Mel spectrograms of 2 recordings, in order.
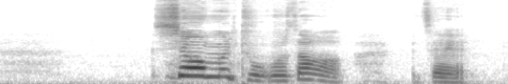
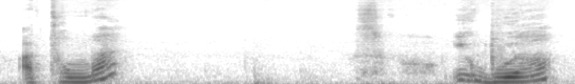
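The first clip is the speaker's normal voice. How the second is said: hushed, unvoiced "what is this?"; a startled hushed murmur; startled whisper; 4 semitones lower, 6 dB quieter than usual. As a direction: whisper it as if something just spoke to you. Startled on hearing the voice.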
